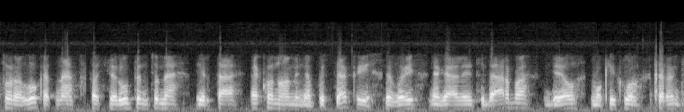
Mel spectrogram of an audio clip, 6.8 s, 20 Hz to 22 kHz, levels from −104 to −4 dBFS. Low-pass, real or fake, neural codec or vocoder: 10.8 kHz; fake; vocoder, 44.1 kHz, 128 mel bands, Pupu-Vocoder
